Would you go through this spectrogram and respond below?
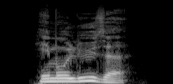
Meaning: hemolysis
- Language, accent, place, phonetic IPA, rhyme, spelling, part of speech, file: German, Germany, Berlin, [hɛmoˈlyːzə], -yːzə, Hämolyse, noun, De-Hämolyse.ogg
